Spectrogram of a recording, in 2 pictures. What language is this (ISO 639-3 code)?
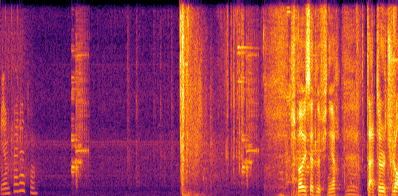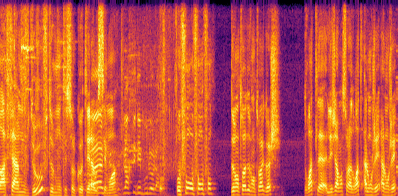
fra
